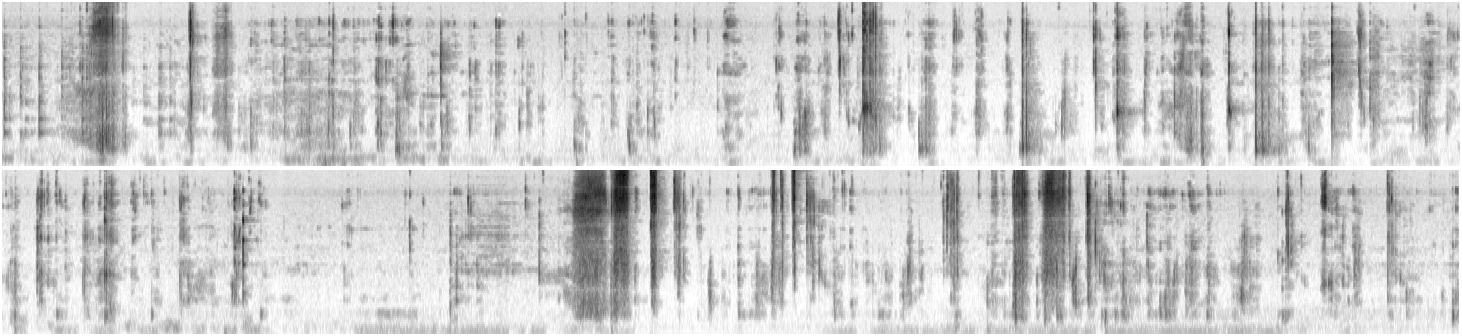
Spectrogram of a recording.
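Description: Close-miked chewing and biting of bakso aci (chewy tapioca meatballs) and instant noodles in broth: a steady run of wet mouth clicks and smacks, with a few louder bursts, the loudest about two-thirds of the way in.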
